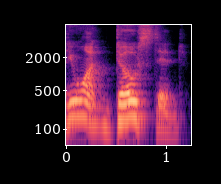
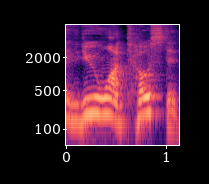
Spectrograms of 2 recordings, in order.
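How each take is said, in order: First: The last word begins with a d sound. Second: The last word begins with a t sound. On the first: "He said you want doasted" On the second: "He wouldn't say you want toasted"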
